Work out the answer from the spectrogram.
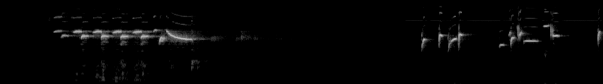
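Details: Song of a European goldfinch: a rapid run of high, evenly repeated notes ending in a falling whistle, a pause, then scattered sharp, high twitters.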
